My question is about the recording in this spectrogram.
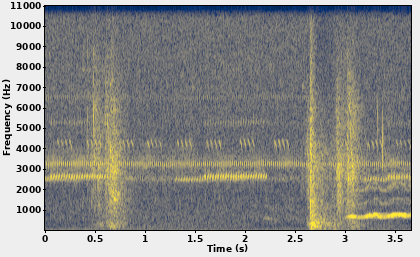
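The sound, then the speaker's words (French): A soft shuffle as a man gets into his car, then a single solid, muffled thunk of the car door shutting, followed by a low hum as he starts the car, over a steady background whine. “L'homme s'éloigne et entre dans sa voiture.”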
